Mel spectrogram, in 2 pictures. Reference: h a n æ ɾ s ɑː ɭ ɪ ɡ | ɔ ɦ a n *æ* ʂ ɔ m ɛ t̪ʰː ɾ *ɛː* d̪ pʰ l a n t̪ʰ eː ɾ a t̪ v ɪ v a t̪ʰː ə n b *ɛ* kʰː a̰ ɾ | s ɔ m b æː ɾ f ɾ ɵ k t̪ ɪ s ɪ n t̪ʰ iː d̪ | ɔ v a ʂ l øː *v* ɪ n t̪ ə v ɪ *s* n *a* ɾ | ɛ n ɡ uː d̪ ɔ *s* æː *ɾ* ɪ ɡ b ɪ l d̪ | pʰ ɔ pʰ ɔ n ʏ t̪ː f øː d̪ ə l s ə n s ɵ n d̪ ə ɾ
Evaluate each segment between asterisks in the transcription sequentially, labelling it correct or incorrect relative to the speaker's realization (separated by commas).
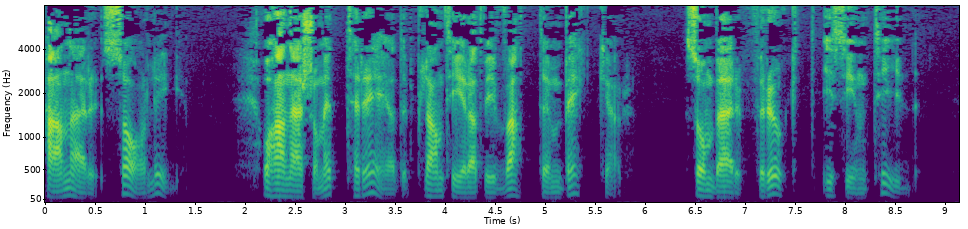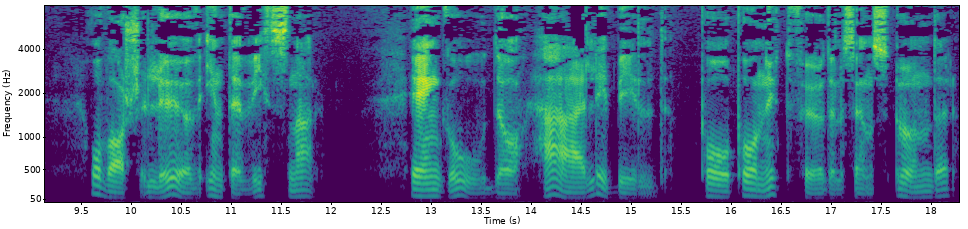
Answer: correct, correct, correct, correct, correct, correct, incorrect, incorrect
